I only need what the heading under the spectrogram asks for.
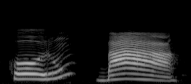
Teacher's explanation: Viram que aqui o Bá é o mais forte, certo?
